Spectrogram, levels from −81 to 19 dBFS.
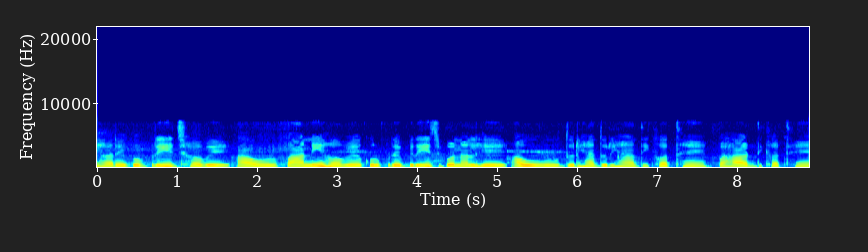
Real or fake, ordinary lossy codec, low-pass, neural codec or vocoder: real; none; 7.2 kHz; none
